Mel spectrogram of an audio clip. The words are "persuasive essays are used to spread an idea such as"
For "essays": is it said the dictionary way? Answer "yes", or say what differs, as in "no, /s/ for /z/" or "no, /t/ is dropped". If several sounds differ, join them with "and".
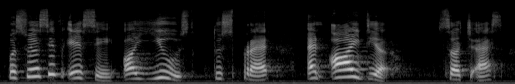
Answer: no, /z/ is dropped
